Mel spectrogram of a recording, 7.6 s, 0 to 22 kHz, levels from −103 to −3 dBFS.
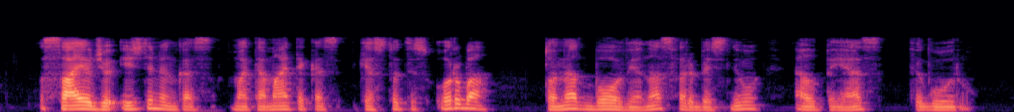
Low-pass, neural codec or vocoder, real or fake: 5.4 kHz; none; real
